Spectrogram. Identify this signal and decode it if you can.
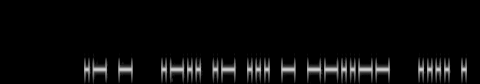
Morse code, heard as a keyed tone, about 28 wpm, 700 Hz. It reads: AT LAST, HE
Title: Sentences from Top 1000 Words - Review Part 1 - 28wpm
